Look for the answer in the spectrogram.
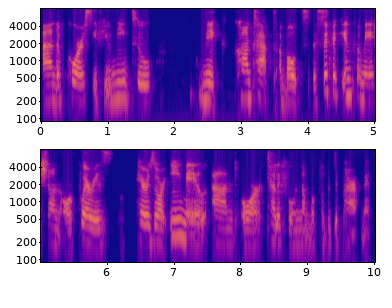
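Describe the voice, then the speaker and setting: A woman lecturer giving an online orientation talk over a video call. Her voice has a gravelly, fry-tinged edge, and the sound is close and dry. She lists points steadily, pausing now and then with "um". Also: medium pitch, a bit bright, dry recording, poor audio. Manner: measured, list-like delivery with frequent ums. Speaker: university lecturer presenting her department.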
